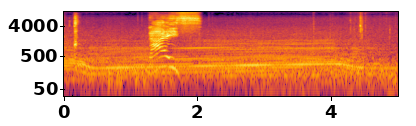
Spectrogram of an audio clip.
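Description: A 2022 Genesis G80 sport sedan accelerates in second gear using the paddle shifters, its engine hum holding steady and strong inside the cabin while a voice gives a brief exclamation.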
